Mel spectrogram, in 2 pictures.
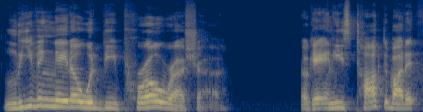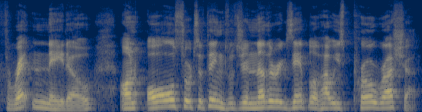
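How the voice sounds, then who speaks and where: A man hosting a live political call-in show, pressing a caller with rapid, interrupting questions in a heated debate. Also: on the high side.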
